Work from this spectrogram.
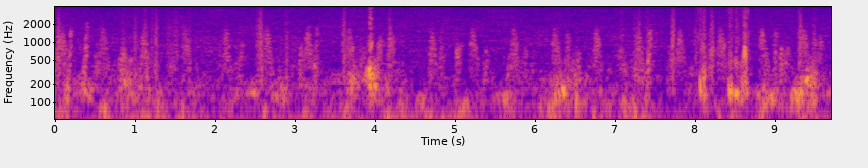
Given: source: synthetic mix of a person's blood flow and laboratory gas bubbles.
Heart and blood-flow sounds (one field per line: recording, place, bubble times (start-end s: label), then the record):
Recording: Doppler ultrasound of blood flow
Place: subclavian vein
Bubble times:
8.02-8.17 s: bubbles
8.38-8.69 s: bubbles
From the record:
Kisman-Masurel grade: 223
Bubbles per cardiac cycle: several, 3 to 8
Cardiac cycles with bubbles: 10 to 50%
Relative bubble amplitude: loud (0.450 to 0.775)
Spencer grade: 2 (many but less than half of the cardiac periods contain bubble signals, singularly or in groups)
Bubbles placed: anywhere in the cardiac cycle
